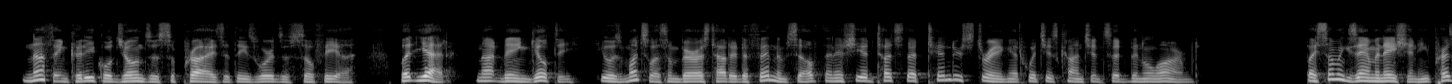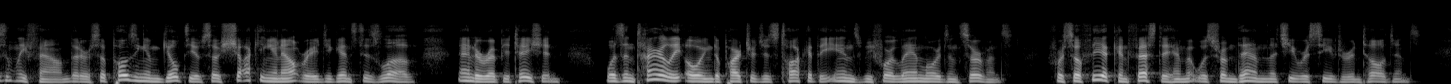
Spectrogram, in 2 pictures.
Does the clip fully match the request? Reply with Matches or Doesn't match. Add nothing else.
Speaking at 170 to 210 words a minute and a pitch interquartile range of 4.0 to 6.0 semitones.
Doesn't match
